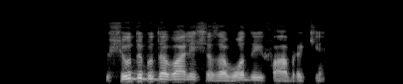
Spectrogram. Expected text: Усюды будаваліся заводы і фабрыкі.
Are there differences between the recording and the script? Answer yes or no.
no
